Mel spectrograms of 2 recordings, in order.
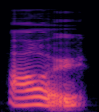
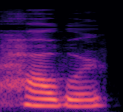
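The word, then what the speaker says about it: hour: फिर एन आवर यहां पर आवर sound होता है नॉट हावर।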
